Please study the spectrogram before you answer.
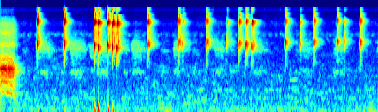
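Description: A squirrel gives sharp, high, clicking chips at uneven intervals, sometimes doubled or tripled.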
